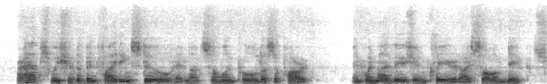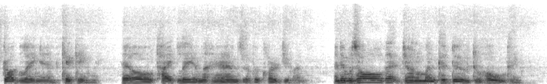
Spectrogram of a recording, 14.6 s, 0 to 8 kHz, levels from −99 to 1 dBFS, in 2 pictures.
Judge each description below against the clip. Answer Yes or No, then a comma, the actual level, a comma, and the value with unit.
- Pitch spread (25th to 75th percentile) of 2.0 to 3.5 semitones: No, average, 5.3 semitones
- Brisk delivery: No, average, 180 wpm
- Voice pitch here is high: No, low, 135 Hz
